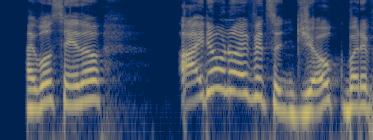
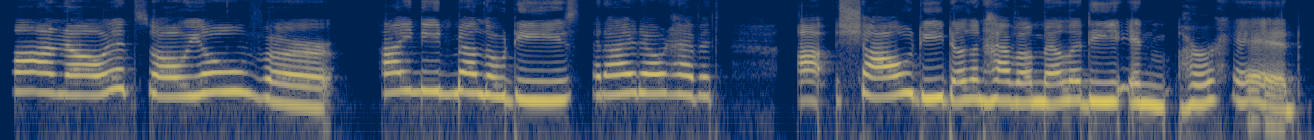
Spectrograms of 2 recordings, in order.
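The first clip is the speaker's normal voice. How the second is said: higher, slow wailing lament; mock melodramatic lament; 7 semitones higher, slower than usual. Lamenting to chat about having no melody, melodramatic. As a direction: whine dramatically.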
